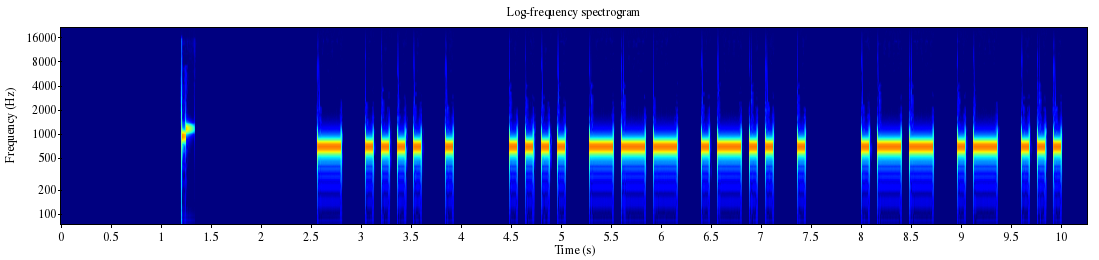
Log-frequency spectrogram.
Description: Morse code, heard as a keyed tone, about 16 wpm, 700 Hz. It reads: THE HOLE WAS
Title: Sentences from Top 1600 Words 15wpm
